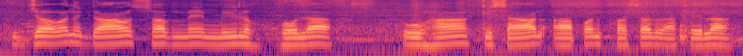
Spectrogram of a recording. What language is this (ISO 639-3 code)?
bho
